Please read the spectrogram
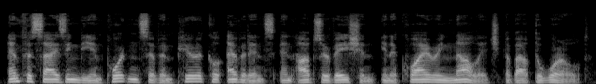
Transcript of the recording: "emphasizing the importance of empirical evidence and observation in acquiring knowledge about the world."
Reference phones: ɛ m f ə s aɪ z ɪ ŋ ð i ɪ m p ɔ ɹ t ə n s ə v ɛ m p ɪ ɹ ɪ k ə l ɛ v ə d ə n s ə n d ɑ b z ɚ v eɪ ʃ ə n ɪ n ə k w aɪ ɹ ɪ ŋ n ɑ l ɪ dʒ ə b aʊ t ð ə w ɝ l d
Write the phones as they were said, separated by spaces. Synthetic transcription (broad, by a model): ɛ m f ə s aɪ z ɪ ŋ ð i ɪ m p ɔ ɹ t n s ə v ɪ m p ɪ ɹ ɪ k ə l ɛ v ə d ə n s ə n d ɑ b z ɚ v eɪ ʃ ə n ɪ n ə k w aɪ ɹ ɪ ŋ n ɑ l ɪ dʒ ə b aʊ t ð ə w ɝ l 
